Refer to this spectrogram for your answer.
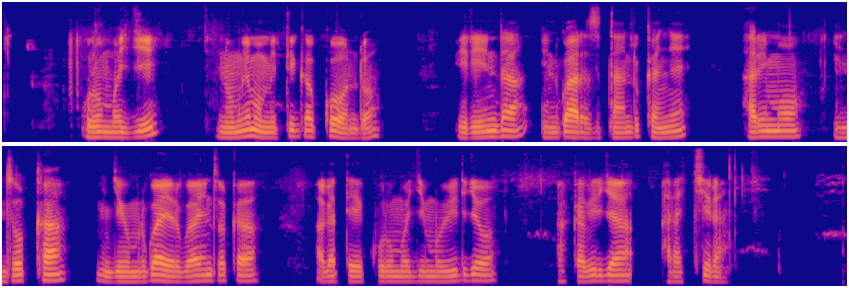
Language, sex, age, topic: Kinyarwanda, male, 25-35, health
